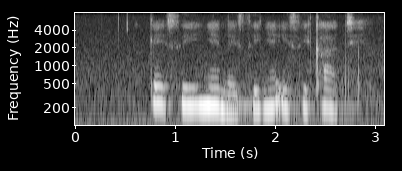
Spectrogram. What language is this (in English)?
South Ndebele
